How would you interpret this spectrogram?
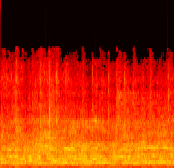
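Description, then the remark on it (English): A loud crowd of many voices at the Hard Rock Casino chanting the name Level together, a steady dense roar of overlapping shouts that holds at full strength for the whole few seconds. “Crowd here at the Hard Rock Casino starting to chant the name Level.”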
